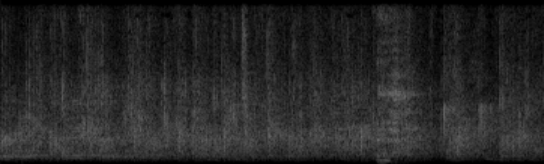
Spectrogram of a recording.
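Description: audience clapping hands

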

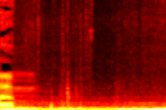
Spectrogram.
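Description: car driving

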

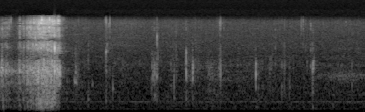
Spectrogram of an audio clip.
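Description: sipping a drink

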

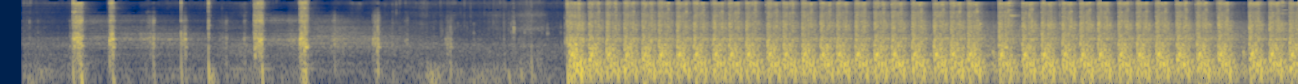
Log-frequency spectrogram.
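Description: gunfire

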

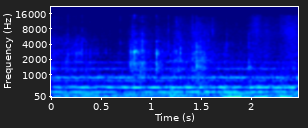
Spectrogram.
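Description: sipping water

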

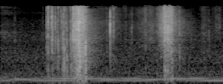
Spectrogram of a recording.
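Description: tarot cards being shuffled

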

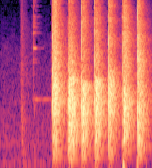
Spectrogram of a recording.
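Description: hand clapping

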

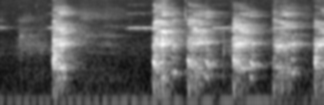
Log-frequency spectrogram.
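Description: cough

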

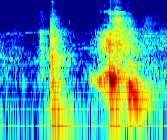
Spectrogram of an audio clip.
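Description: sneeze

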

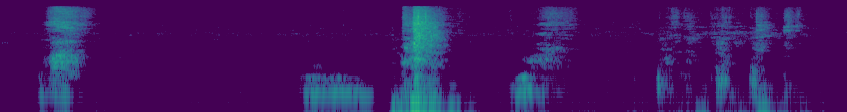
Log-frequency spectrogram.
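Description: dogs barking

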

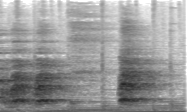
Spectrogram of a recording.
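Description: dog barking

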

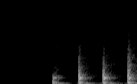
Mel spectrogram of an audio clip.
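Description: knocking on a door

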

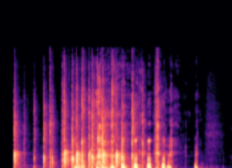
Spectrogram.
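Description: small group clapping

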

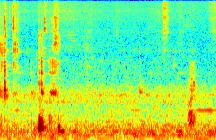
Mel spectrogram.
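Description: drinking water

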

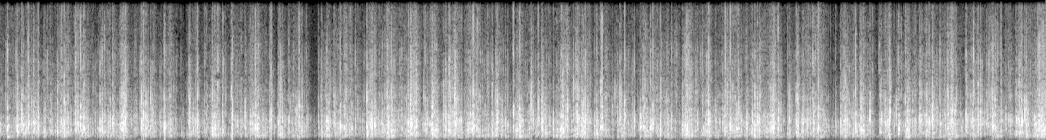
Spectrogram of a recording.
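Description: cocktail shaker being shaken

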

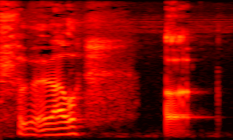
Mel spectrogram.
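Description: burping

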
